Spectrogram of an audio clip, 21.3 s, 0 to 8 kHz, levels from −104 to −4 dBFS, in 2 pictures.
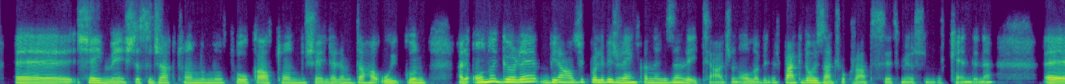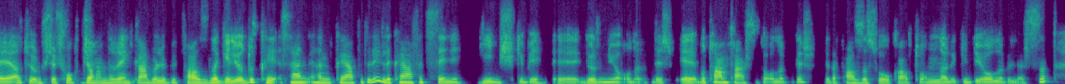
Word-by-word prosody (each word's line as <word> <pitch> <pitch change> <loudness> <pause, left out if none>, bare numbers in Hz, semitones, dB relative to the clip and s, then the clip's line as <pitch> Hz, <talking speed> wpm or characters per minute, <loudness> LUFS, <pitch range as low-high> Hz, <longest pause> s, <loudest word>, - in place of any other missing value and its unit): eee, 165 +2 +2
şey 185 -2 +2
mi, 150 -3 -1
işte 165 - -3
sıcak 165 +1 -3
tonlu 165 -1 -3
mu? 165 +1 -3
Soğuk 155 +1 -1
alt 165 -1 +1
tonlu 165 0 -3
şeylere 155 0 -4
daha 165 0 0
uygun? 165 +1 0 0.3
Hani 170 - +3
ona 225 +7 +8
göre 240 +3 +6
birazcık 215 +1 +1
böyle 215 0 +4
bir 230 - +5
renk 195 0 +2
analizine 180 +2 +1
de 165 - +1
ihtiyacın - - -7
olabilir. 190 +9 -4
Belki 175 +2 +2
de - - +3
o - - +4
yüzden 175 -5 +1
çok - - -10
rahat 135 0 -5
hissetmiyorsundur 165 - -8
kendini. 230 -2 -3 0.5
Eee, 150 -4 +6
atıyorum, 180 -4 0
işte 160 +3 -2
çok 175 0 -2
canlı 170 -1 +2
renkler 170 +3 0
böyle 165 -1 +1
bir 175 - -4
fazla 165 +1 +3
geliyordur 155 +3 +4
ki 185 -4 +4
sen, 195 -1 +3
hani 180 -4 0
kıyafeti 185 +4 0
değil 325 - +4
de - - +6
kıyafet 200 +2 +1
seni 140 -7 -1 0.2
giymiş - - -2
gibi, - - -4
eee, - - -2
görünüyor 120 -4 -1
olabilir. - - -8
Eee, - - +3
bu 190 - +1
tam 195 0 +3
tersi 175 -1 -5
de - - -4
olabilir 170 - -7
ya - - -7
da - - -2
fazla 155 0 -1
soğuk 145 - -4
alt 150 - -3
tonlara 140 -4 -3
gidiyor 130 -1 -3
olabilirsin. 120 -2 -4
170 Hz, 195 wpm, -24 LUFS, 155-195 Hz, 0.5 s, ona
